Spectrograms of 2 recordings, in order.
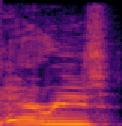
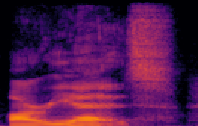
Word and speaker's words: Aries: Hill main shooter is I change the pronunciation of my last name that was it that's it that was it Aaron from Aries to the correct pronunciation Arias so it's like so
